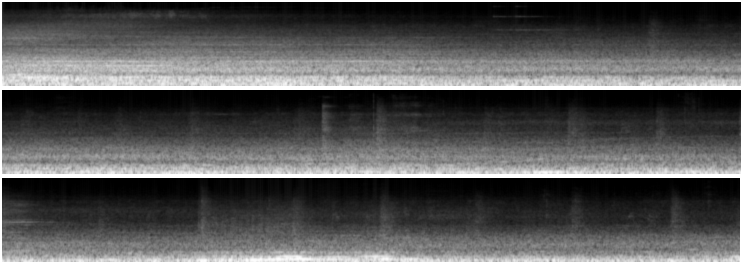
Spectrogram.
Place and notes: Millennium Park, Chicago, IL, USA - Soundwalk from Lurie Garden to Randolph Street
Soundwalk from Lurie Garden to Randolph Street. Includes sounds of birds and pedestrians in the garden, street traffic, and Grant Park Orchestra concert at Pritzker Pavilion.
